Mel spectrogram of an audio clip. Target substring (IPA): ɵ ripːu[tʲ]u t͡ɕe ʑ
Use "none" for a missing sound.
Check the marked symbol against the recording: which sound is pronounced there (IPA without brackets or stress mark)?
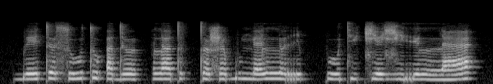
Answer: tʲ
